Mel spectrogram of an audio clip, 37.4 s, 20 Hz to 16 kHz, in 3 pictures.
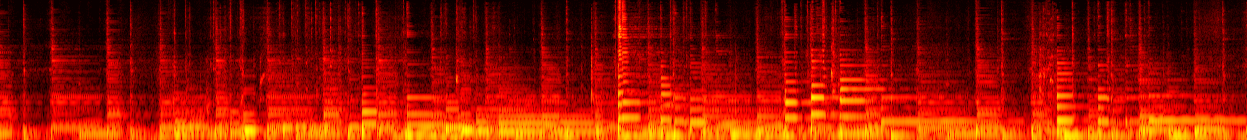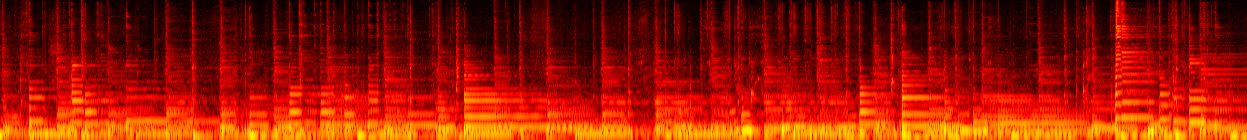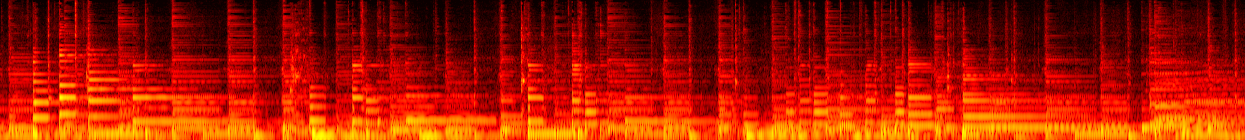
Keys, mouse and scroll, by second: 0.5 F1, 1.6 click, 2.5 click, 5.1 shift+click, 7.9 shift+click, 8.4 shift+click, 8.8 shift+click, 9.3 shift+click, 9.7 shift+click, 11.6 shift+click, 12.0 shift+click, 12.4 shift+click, 12.8 shift+click, 13.2 shift+click, 14.7 shift+click, 15.1 shift+click, 16.3 shift+click, 18.2 KP_Subtract, 19.5 click, 20.7 click, 21.1 click, 21.6 click, 23.5 middle click, 24.8 click, 25.2 middle click, 25.9 middle click, 26.7 click, 28.4 click, 29.2 click, 30.3 click, 32.9 click, 34.9 click, 37.1 click.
